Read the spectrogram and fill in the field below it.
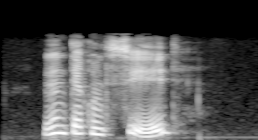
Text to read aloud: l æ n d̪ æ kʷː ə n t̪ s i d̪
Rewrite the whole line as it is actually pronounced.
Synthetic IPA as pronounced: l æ n t̪ æ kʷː ə n t̪ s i d̪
